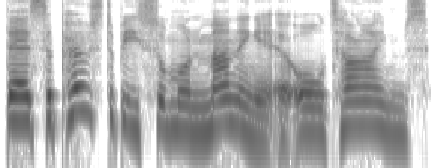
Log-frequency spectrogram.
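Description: A woman's voice: medium pitch, expressive, moderate pace, no echo, studio quality, voice pushed up, close to an everyday voice. Woman voicing a stern, clipped police inspector. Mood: brusque. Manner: clipped, sharp, sarcastic.

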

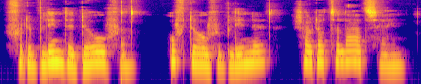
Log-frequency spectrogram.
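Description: Husky, calm storybook narrator. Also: mid-range voice, unhurried. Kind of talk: scripted narration of a literary story.

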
